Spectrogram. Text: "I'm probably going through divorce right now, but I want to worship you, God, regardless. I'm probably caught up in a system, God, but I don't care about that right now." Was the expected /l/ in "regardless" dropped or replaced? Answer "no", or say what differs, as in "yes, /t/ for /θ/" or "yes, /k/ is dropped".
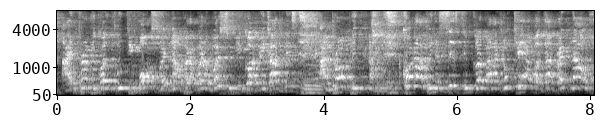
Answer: yes, /n/ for /l/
